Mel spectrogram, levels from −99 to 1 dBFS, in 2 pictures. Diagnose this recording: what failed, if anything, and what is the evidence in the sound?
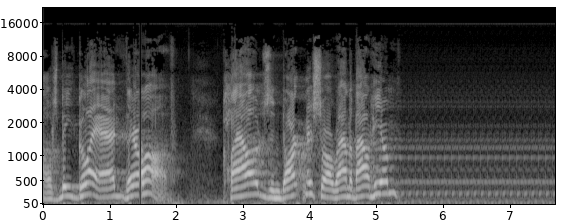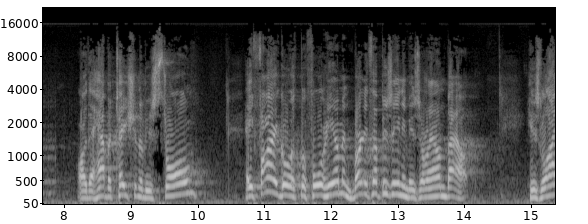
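Hard clipping at a converter or gain stage runs throughout, driven about 9 dB over. A few percent of samples are flattened into squared waveform tops, with spectrogram harmonics smeared upward.

A Bluetooth dropout is the likely cause of the silent hole from 1.44 to 1.54 s. It shows as a flat-line waveform gap and a blank vertical spectrogram stripe.

A broken-record loop from 5.47 to 7.87 s was likely a stalled playback or stream buffer. One 108.6 ms fragment repeats 22 times, forming identical tiled blocks on the spectrogram.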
